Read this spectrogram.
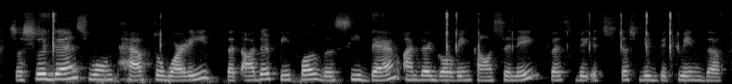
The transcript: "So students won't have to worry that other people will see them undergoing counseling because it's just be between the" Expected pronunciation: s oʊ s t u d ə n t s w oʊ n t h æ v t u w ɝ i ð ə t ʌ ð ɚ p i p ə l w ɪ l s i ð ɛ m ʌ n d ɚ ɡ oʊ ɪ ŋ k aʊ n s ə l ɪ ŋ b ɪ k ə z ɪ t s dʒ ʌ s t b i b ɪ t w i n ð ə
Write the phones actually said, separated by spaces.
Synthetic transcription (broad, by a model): s oʊ s t u d ə n t s w oʊ n t h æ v t u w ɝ i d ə t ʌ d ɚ p i p ə l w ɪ l s i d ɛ m ʌ n d ɚ ɡ oʊ ɪ ŋ k aʊ n s ə l ɪ ŋ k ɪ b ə ɪ t s dʒ ʌ s t b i b ɪ t w i n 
